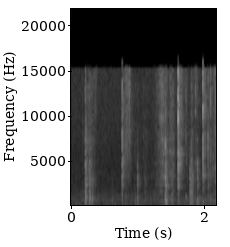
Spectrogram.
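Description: Plastic water bottle being opened and handled: a few light, separate clicks and taps of plastic parts.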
